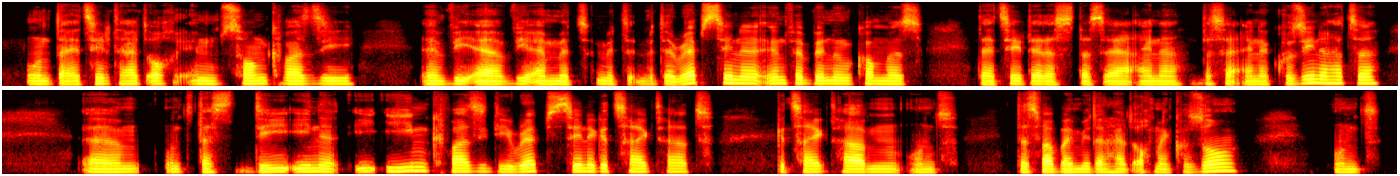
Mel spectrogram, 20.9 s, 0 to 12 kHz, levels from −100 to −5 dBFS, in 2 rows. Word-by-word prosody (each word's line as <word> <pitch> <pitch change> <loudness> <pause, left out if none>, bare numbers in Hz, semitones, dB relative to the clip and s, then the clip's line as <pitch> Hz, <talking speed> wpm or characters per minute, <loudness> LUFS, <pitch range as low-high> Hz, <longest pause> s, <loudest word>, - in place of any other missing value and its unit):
Und 110 -1 -2
da 105 - +4
erzählt 115 +2 -1
er 110 - +1
halt 110 0 -1
auch 115 -1 +1
im 115 -1 -3
Song 115 +2 +2
quasi, 110 -1 0 0.5
äh, 110 -1 +1
wie 110 0 0
er 105 -1 +3
wie 110 0 -1
er 105 -1 +2
mit 105 -1 -1
mit 110 -3 -4
mit 105 +1 -9
der 100 - +3
Rapszene 140 -1 +4
in 125 +1 0
Verbindung 120 -2 +1
gekommen 115 -1 0
ist. 105 - -1 0.4
Da 105 - +1
erzählt 110 +2 -1
er, 105 - +5
dass 100 0 +1
dass 105 -1 +3
er 105 -1 +2
eine 105 -1 -1
dass 105 -2 -4
er - - 0
eine 105 0 -1
Cousine 140 +7 +2
hatte, 130 -1 +1 0.7
ähm, 115 0 +1 0.2
und 115 -1 -7
dass 105 -1 0
die 120 -1 0
ihne 125 -2 +1
i 120 0 -3
ihm 145 +3 0
quasi 125 0 0
die 110 -2 -3
Rapszene 130 0 +2
gezeigt 120 -1 0
hat 115 -1 -3 0.5
gezeigt 115 +2 -1
haben. 110 -1 +3
Und, 100 0 -7 0.4
das 110 -1 0
war 110 - +8
bei 110 -2 +3
mir 110 0 0
dann 105 -1 0
halt 105 -2 -2
auch 110 - -2
mein 105 -1 -3
Cousin. 130 +8 +2 0.7
Und, 105 -1 -5
115 Hz, 170 wpm, -26 LUFS, 105-120 Hz, 0.7 s, war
